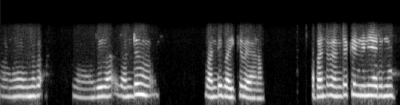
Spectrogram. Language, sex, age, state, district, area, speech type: Malayalam, female, 30-45, Kerala, Idukki, rural, conversation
